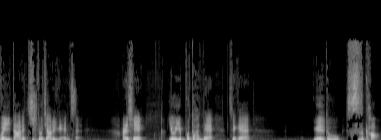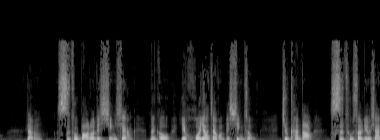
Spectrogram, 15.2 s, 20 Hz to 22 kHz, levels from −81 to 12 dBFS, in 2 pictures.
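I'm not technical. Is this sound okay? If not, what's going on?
No. Seven times the speech briefly smears into a short held buzz or fading hiss and skips ahead, at 0.67, 1.45, 6.43, 8.23, 10.09, 12.07 and 13.75 s. This is a burst of packet loss: about 60 ms of audio never arrived, so the receiver stretched the last sound to cover the gap.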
